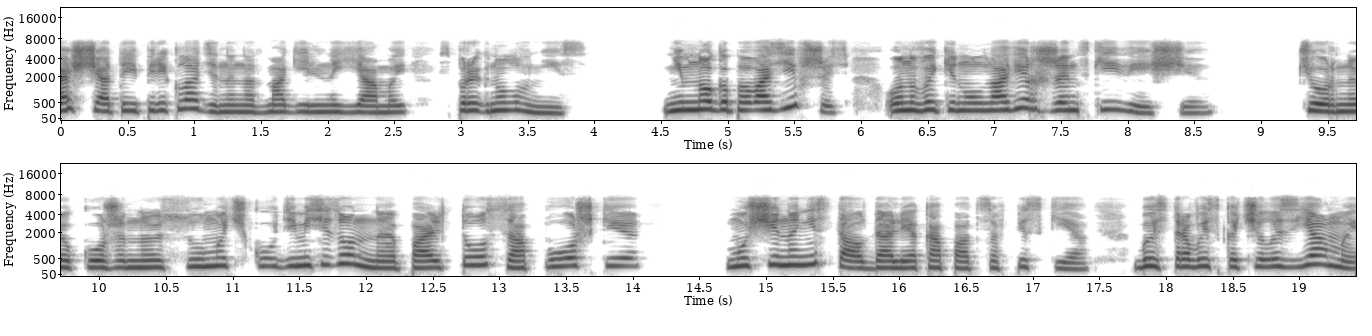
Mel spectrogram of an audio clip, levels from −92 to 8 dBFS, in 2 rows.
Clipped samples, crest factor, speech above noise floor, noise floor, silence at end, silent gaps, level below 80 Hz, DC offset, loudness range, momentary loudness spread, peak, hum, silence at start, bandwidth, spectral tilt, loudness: under 0.1%; 20 dB; over 65 dB; under -90 dBFS; 0 s; 4.02-4.51 s, 8.72-9.27 s, 14.27-14.69 s; -74 dBFS; under 0.1%; 3 LU; 11 LU; -6 dBFS; none; 0 s; 8 kHz; -3.5 dB/octave; -25 LUFS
